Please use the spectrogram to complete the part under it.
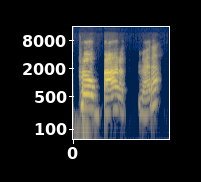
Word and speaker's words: probármela: Oh, you pronounce the L. – Yeah, probármela. – Oh, you only don't pronounce the L if there's two L's. – Yeah, there's two L's, it's yeah. – Okay. – Like a Y sound. Yeah, but this is one L, so it's probármela.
